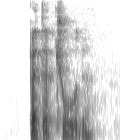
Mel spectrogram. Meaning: hot potato (awkward or delicate problem)
- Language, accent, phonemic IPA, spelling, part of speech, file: French, France, /pa.tat ʃod/, patate chaude, noun, LL-Q150 (fra)-patate chaude.wav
